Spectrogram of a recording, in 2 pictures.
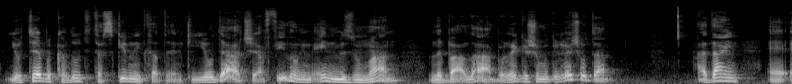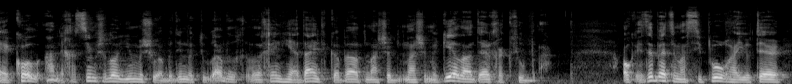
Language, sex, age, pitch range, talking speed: Hebrew, male, 30-49, 110-145 Hz, 160 wpm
